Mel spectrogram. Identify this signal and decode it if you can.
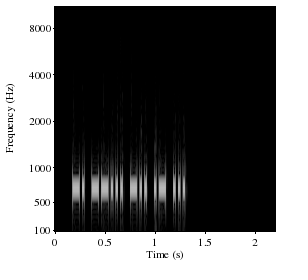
Morse code, heard as a keyed tone, about 46 wpm, 700 Hz. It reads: N7DAS
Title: USA Call Signs - 5 Characters - 2x Character Spacing - 50wpm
